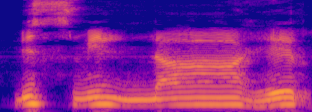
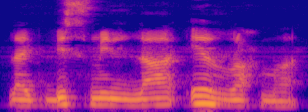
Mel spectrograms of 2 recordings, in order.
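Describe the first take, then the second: First: Slow, ہر with a clear breathy h and thin r; thin har. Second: الرحمن said with hamza-like ar, the wrong way; wrong hamza sound. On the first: Teacher giving the correct version after the mistake. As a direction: sound ہر with the h, not ar. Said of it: "ہر باریک ہوگی آواز". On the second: Teacher demonstrating the wrong pronunciation. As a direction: show the mistake with ar not har. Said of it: "ار غلط ہو جائے گا". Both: Shown as a demonstration.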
